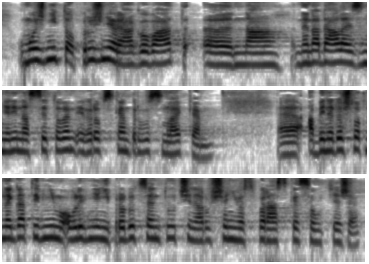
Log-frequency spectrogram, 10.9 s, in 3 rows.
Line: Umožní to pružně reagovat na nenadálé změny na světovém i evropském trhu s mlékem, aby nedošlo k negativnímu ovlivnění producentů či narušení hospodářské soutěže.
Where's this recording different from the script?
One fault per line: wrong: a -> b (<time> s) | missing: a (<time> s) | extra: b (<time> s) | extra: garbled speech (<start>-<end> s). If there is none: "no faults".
no faults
